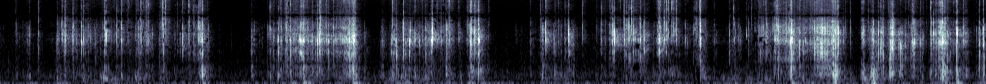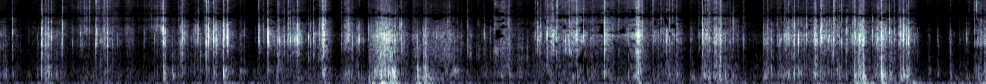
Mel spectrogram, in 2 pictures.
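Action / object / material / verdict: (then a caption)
scrape / plastic bubble wrap film / plastic / none. A thin film layer of clear plastic bubble wrap is peeled and stretched between the fingers over the sheet. It makes continuous bright tearing and crinkling in bursts with short pauses, with almost no low end.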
